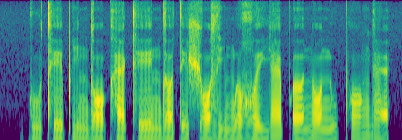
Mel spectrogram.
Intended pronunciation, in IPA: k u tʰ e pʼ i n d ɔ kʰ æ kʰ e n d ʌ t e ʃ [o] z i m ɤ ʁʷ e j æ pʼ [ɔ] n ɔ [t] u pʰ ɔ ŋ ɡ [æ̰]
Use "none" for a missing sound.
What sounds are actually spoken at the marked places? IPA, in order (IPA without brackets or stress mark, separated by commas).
ɔ, ʌ, n, æ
